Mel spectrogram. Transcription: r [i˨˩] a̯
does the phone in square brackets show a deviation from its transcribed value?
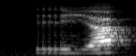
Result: yes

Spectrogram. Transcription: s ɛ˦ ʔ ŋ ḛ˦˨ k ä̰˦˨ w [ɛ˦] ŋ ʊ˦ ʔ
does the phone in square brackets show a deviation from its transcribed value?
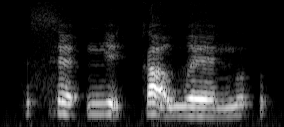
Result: yes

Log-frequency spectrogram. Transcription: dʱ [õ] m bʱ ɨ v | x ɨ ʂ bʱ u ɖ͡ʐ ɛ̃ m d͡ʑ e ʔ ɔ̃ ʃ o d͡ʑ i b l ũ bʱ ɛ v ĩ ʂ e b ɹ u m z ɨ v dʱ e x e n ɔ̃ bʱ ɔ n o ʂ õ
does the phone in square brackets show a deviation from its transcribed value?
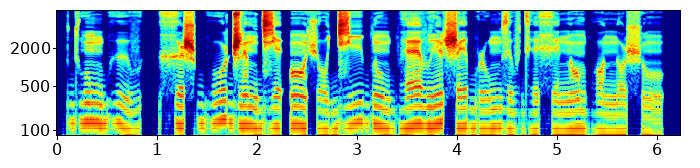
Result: yes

